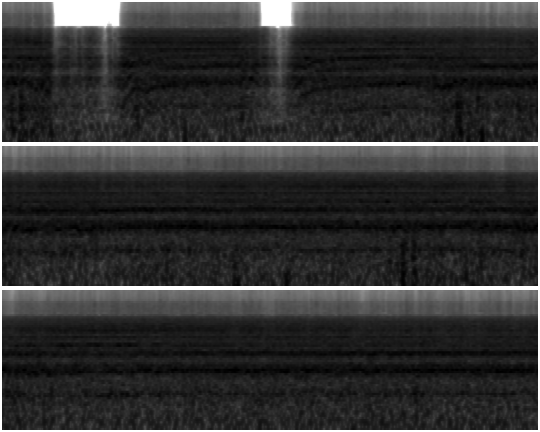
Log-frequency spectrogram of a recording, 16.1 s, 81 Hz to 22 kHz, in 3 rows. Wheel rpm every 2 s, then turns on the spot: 130, 140, 210, 220, 230, 220, 230, 230.
none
